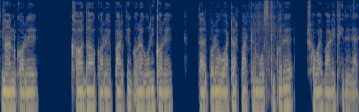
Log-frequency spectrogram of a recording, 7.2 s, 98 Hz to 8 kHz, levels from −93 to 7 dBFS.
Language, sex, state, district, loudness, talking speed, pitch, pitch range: Bengali, male, West Bengal, Dakshin Dinajpur, -33 LUFS, 150 wpm, 110 Hz, 110-115 Hz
